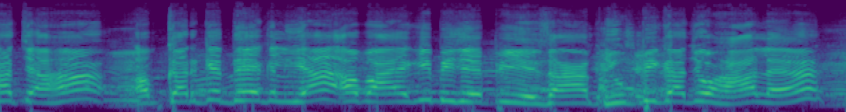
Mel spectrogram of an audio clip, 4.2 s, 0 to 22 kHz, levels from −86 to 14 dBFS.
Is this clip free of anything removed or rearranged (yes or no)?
no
